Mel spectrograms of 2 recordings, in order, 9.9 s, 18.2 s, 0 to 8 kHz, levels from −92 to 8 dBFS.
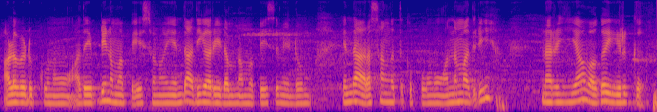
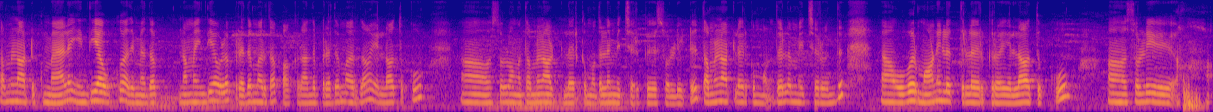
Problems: constant background noise, continuous background conversations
